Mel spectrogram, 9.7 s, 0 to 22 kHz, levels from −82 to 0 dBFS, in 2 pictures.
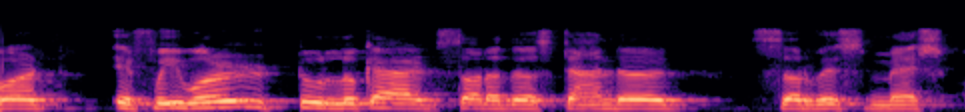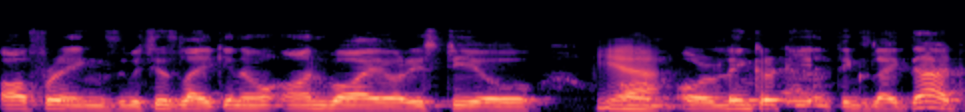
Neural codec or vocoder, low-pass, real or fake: none; 7.2 kHz; real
